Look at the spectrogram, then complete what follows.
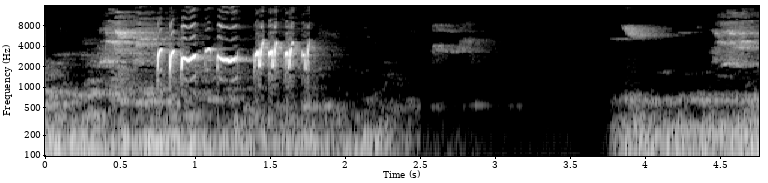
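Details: Ruby-throated bulbul (kutilang emas) singing full phrases: a rapid bubbling run of bright, warbled notes that rise and fall, then a pause and faint high chatter, over low background rumble.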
